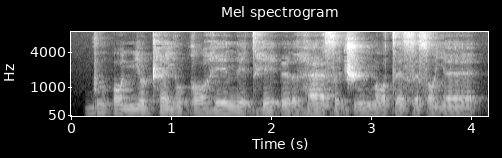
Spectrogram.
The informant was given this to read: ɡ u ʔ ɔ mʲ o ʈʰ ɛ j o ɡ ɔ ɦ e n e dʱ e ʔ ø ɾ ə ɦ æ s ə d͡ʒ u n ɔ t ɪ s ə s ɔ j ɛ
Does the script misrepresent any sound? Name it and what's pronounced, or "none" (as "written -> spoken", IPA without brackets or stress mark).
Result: ɪ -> ɛ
